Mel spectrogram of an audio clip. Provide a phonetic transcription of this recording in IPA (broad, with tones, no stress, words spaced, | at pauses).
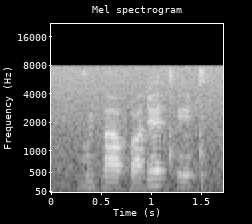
ɡu˨jbaː˨qʷa˨ ɗɛ˦ tʰe˦t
